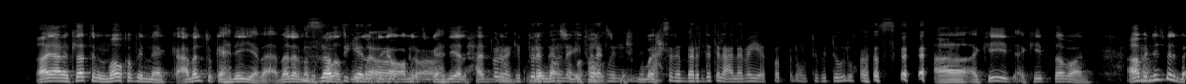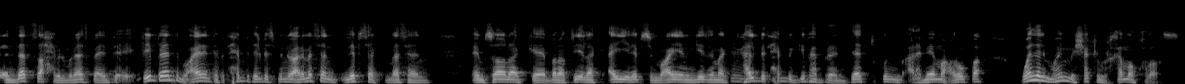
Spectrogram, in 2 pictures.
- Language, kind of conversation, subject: Arabic, podcast, إنت بتميل أكتر إنك تمشي ورا الترندات ولا تعمل ستايلك الخاص؟
- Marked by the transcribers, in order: in English: "البرندات"; laughing while speaking: "وخلاص"; giggle; in English: "للبراندات"; tapping; in English: "Brand"; in English: "براندات"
